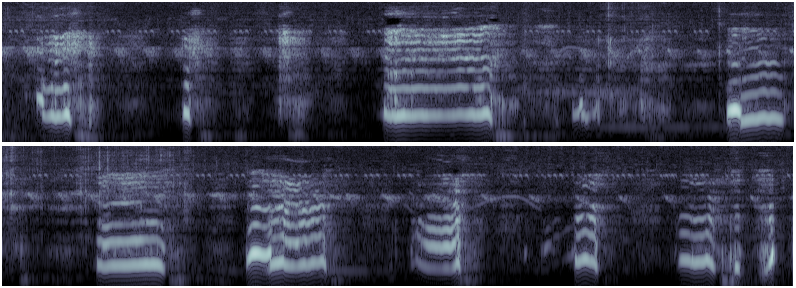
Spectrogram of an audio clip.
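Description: Infant crying in a string of short wails, many falling in pitch at the end, with brief gaps between them.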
